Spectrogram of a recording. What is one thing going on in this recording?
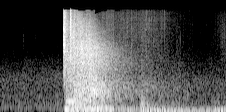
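A rifle fires a loud shot that echoes and fades.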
